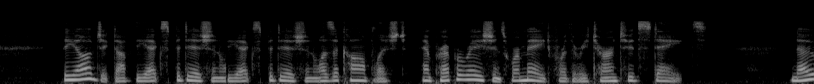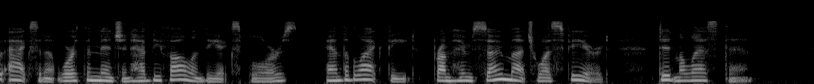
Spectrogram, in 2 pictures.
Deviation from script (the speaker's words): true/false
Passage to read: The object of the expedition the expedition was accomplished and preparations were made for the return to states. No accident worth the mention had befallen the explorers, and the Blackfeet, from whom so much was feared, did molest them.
false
